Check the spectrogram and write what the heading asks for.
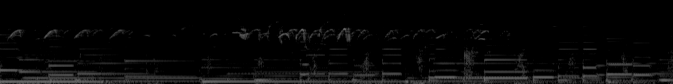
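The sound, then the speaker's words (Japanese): A busy chorus of birds chirps and twitters nonstop for several seconds, bright and fairly prominent, layered over a steady sustained tonal backdrop with no one talking, heard outdoors during a walk on a quite cold day. “鳥の声って聞こえますかねすごい泣いてるんですけど。”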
